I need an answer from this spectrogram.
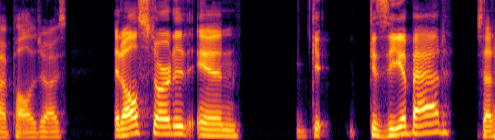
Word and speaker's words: Ghaziabad: It all started in Ghaziabad. Is that how that's pronounced?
